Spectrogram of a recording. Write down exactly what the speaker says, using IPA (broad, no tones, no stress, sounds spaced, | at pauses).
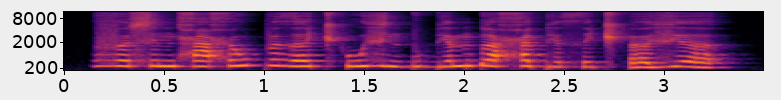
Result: v œ s ɪ n ħ æ ħ u b œ ð ɜ t͡ʃʼ u vʲ ɜ n ɓ u bʲ a m ɠ ɜ ħ ɪ bʲ œ θ ɪ t͡ʃʼ œ vʲ ɜ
